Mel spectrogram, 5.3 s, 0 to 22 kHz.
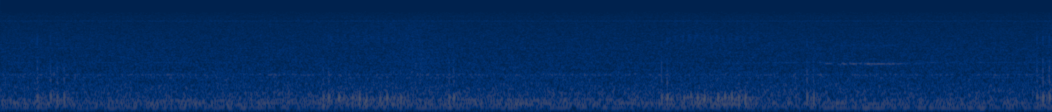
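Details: Senior cat Heidi, a female aged 14 adopted from the Humane Society of New York City, purrs contentedly while receiving massage and reiki, February 22, 2021; continuous soft purring swells in rhythmic pulses about every one and a half seconds, one faint thin tone.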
